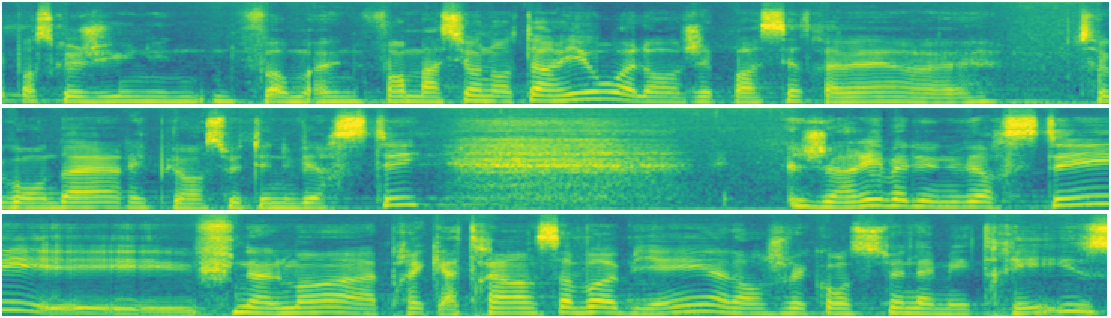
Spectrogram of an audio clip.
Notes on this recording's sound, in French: Conférence 801 du colloque 2017 de l'AQPC, à Montréal.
